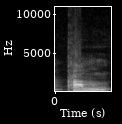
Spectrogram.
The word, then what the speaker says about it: thumb: थंब जो हमारा अंगूठा होता है THUMB, उसका स्पेलिंग होता है ना, लेकिन उसे हम थंब उच्चारित करते हैं।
